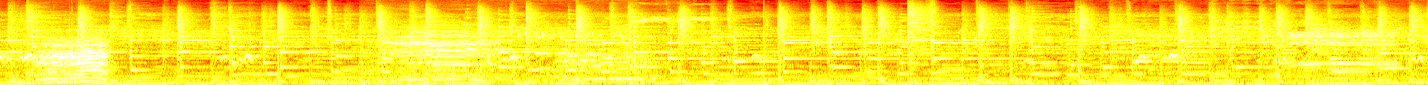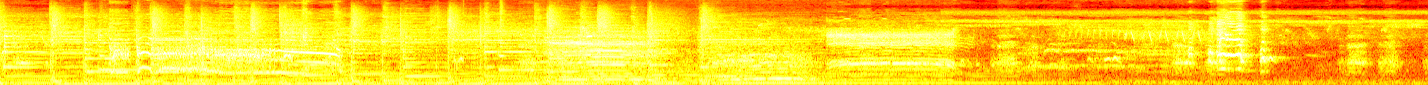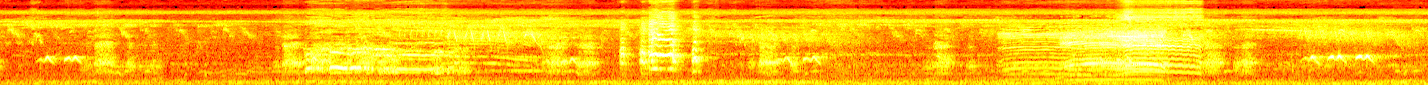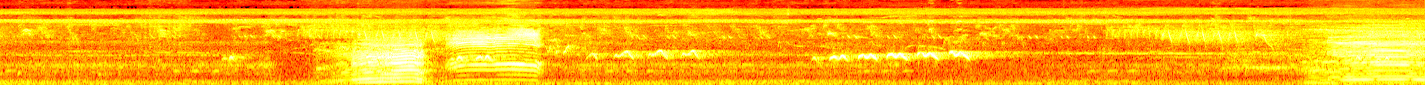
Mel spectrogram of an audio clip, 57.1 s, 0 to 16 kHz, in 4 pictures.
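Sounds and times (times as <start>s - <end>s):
hens clucking: 0.0s - 52.6s
rooster crowing: 12.8s - 17.9s, 22.2s - 27.1s, 31.4s - 35.6s, 46.0s - 48.3s, 54.2s - 57.0s.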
